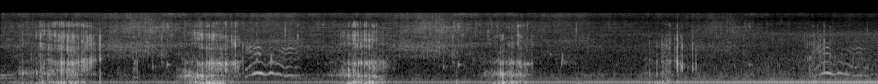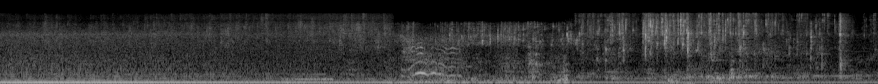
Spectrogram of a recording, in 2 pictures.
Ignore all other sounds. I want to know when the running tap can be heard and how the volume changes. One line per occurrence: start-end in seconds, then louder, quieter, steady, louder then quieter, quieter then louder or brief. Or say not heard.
0.0-17.5 quieter then louder.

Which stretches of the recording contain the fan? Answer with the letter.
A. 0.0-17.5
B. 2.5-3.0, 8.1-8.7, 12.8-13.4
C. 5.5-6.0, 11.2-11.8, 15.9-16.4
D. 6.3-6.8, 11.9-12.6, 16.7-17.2
A.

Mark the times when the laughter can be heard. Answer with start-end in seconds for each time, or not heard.
2.5-3.0, 8.1-8.7, 12.8-13.4.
